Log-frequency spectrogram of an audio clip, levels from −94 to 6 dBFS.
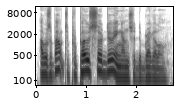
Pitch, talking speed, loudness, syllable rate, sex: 135 Hz, 220 wpm, -17 LUFS, 7.2 syllables/s, male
